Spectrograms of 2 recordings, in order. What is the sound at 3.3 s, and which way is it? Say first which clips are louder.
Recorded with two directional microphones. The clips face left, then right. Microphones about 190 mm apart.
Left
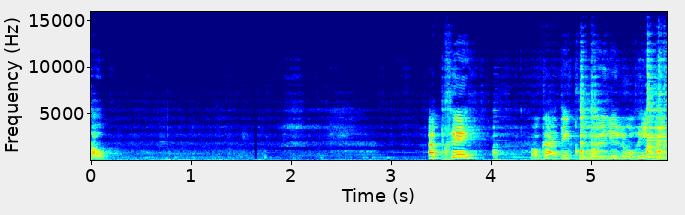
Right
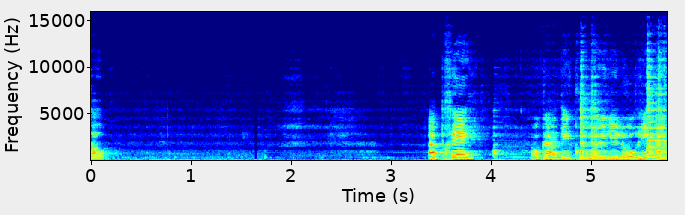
Dishes: right 3 dB; 45° right (ahead or behind).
